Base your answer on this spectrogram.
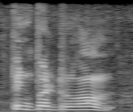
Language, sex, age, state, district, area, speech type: Tamil, male, 60+, Tamil Nadu, Tiruvannamalai, rural, read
